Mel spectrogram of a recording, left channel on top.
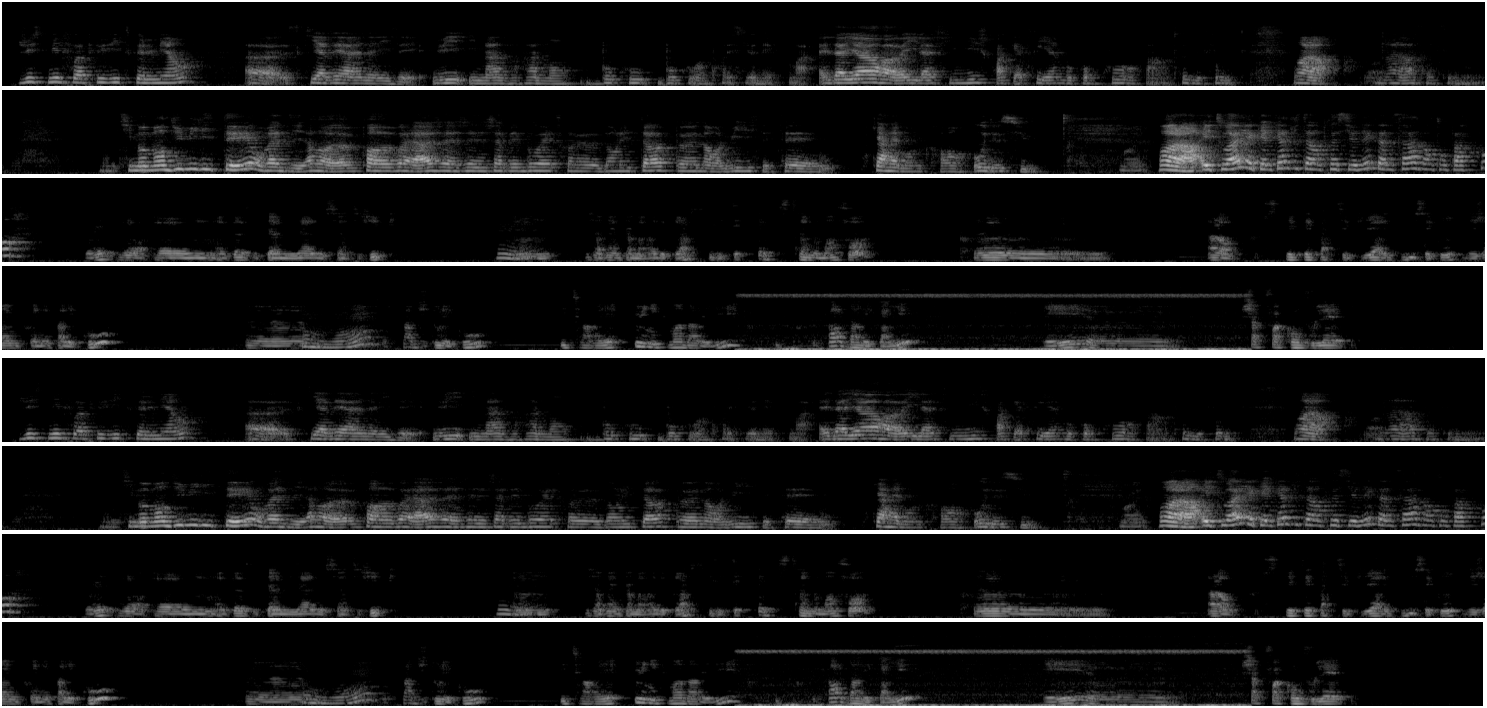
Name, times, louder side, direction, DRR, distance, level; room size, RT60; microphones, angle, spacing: voice 1, 0.2-2.0 2.4-5.8 6.0-15.4 15.8-23.2 23.5-30.0 34.6-35.1 39.2-39.3 47.5-48.3, left 3 dB, 45° left, 0.4 m, -35 dB
voice 2, 30.5-33.5 34.7-35.2 35.5-38.3 39.4-40.7 41.7-45.6 46.9-47.7 48.5-49.3 50.1-52.0 52.4-53.6 54.9-56.3 56.9-58.0, equal, 10° right, 0.7 m, -41 dB
sound 1, 51.8-57.0, equal, 60° right, 1.1 m, -38 dB
2.8 x 2.2 x 2.6 m
head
